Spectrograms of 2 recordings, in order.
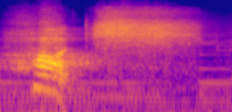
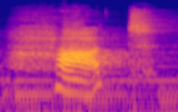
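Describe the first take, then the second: First: The word ends with a ch sound. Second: The word ends with a clean t sound. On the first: The speaker calls it wrong. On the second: The speaker calls it right.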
